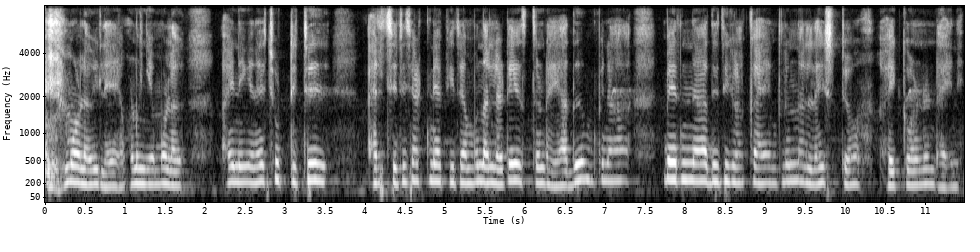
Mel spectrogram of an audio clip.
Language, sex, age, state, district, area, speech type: Malayalam, female, 45-60, Kerala, Kasaragod, urban, spontaneous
